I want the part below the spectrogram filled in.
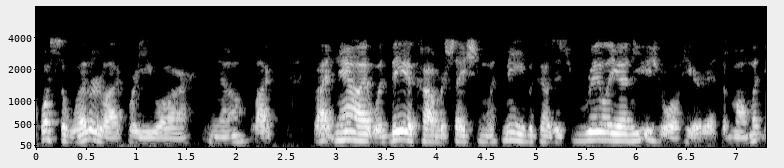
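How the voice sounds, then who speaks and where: Casting: male hobby instructor, medium-pitched, folksy rambling delivery with halting pauses, heard through muffled lo-fi audio. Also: breathy edge. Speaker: amateur radio instructor. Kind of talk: informal tutorial for beginners.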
